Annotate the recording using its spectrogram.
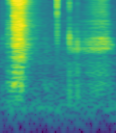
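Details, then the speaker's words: Male cat with an ongoing sinus problem having a sneezing fit in the background: a single sharp, hissing sneeze followed by a few soft snuffly clicks; cat sneeze. "Tiff is the cat by the way who is being terribly sick at the background"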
